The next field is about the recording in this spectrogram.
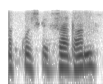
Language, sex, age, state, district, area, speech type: Maithili, female, 45-60, Bihar, Araria, rural, conversation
